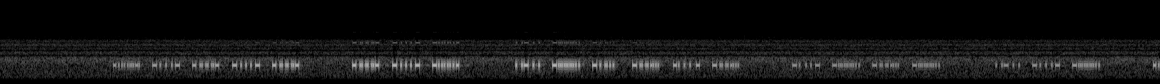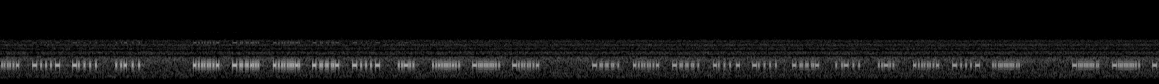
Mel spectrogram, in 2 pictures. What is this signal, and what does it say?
Hellschreiber (Feld-Hell, 122.5 baud), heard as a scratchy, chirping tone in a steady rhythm, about 900 Hz, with radio static and fading. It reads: GHANA AND TEKRUR WERE THE ONLY ORGANIZED POPULATIONS …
